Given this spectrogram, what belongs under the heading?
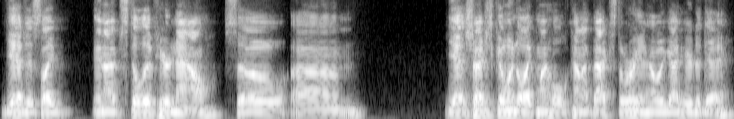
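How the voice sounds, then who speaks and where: A man's voice: lowish voice, steady tone, brisk, pushed and bright. A man in his twenties from Texas, telling his story as a podcast guest in a rambling way with many fillers. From Houston, Texas. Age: 20s. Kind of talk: casual interview answers.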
